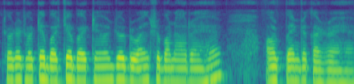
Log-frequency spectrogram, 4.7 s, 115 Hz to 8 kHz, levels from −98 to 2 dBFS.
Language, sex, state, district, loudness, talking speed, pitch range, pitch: Hindi, male, Bihar, Kishanganj, -16 LUFS, 190 wpm, 130-140 Hz, 135 Hz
